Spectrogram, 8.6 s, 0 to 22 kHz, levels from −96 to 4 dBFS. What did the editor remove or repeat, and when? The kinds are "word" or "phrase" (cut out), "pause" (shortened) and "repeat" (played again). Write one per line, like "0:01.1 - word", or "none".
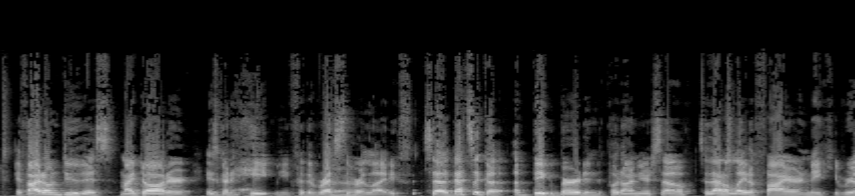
0:04.2 - pause
0:06.9 - pause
